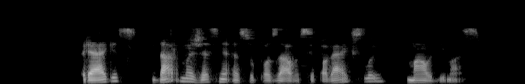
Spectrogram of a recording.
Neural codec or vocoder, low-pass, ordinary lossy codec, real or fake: none; 5.4 kHz; MP3, 24 kbps; real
